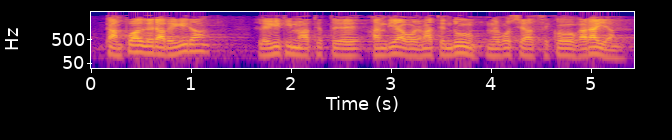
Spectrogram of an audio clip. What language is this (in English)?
Basque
